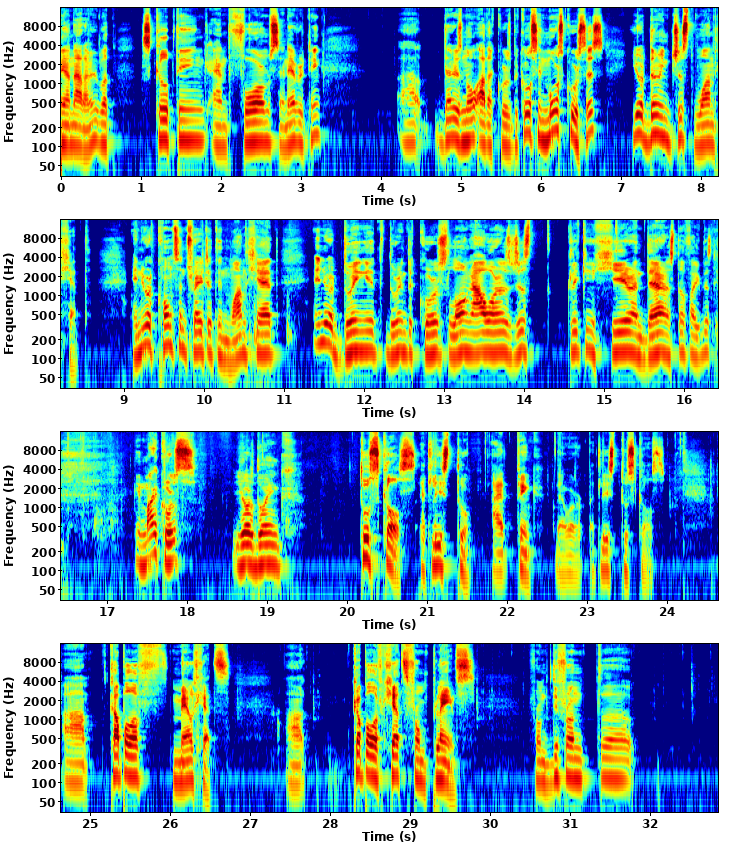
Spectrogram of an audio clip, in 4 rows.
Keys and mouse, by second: 3.1-32.8 ctrl+drag.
